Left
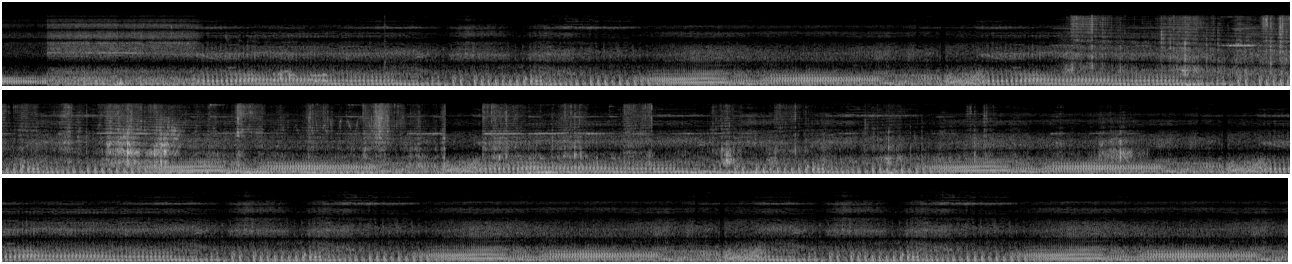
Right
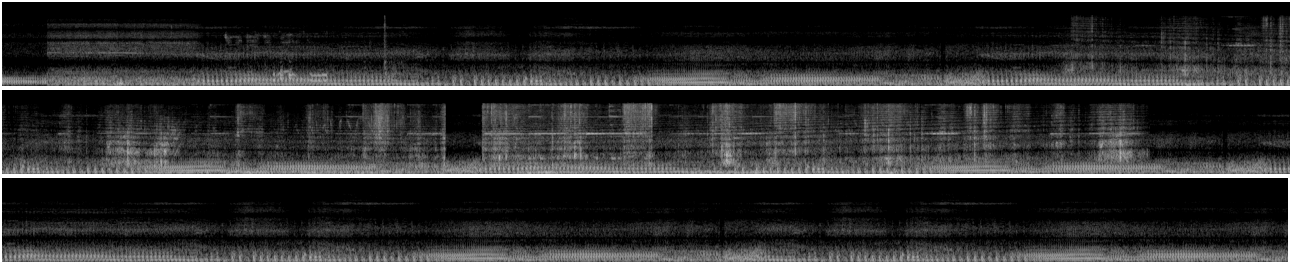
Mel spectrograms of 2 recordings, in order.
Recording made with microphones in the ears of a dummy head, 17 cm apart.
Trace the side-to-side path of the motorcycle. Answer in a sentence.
In this clip you hear the motorcycle stay in one place.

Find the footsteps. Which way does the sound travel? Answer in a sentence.
In this clip you hear the footsteps travel towards the right.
